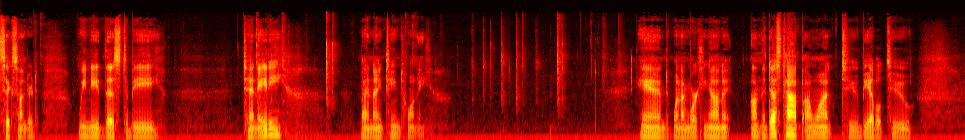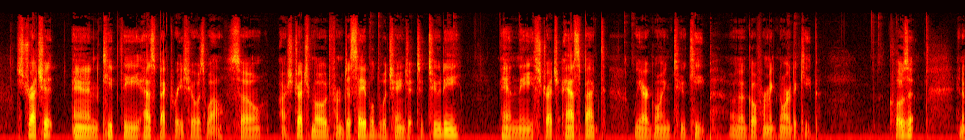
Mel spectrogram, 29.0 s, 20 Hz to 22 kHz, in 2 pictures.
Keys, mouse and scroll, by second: 0.5 click, 3.4-4.7 typing, 4.9 Return, 6.1 click, 6.8-8.2 typing, 8.8 Return, 9.3-10.0 scroll down 4, 20.0 click, 21.2 click, 23.8 click, 26.3 click, 27.5 click.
